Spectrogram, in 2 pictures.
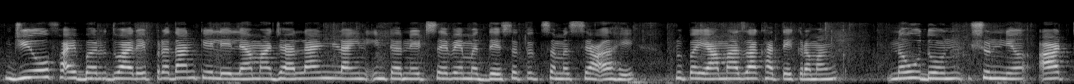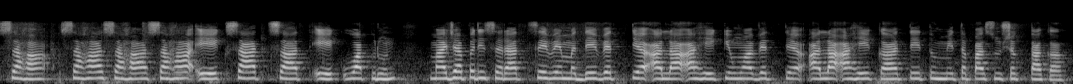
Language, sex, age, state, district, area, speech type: Marathi, female, 18-30, Maharashtra, Osmanabad, rural, read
